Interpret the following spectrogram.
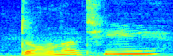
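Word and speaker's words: Donati: my currently reading into the wilderness by Sarah Donna T that's how you say her name I did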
